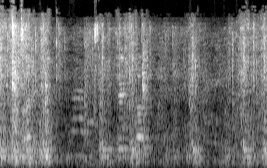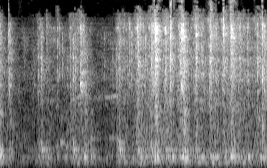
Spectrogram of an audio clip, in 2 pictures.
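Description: A sewing machine stitching Ankara fabric for a gladiator sandal, a continuous, close mechanical whirr with rhythmic needle chatter and a voice talking over it.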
